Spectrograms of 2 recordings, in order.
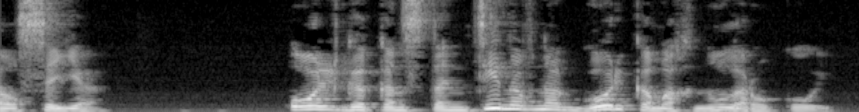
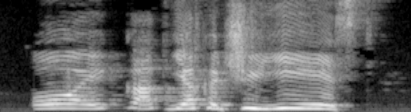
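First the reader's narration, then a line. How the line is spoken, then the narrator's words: Shouted from afar. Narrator (Russian): Закричала еще из передней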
